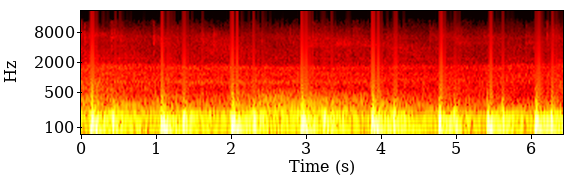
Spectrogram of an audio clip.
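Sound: heartbeat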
